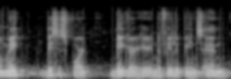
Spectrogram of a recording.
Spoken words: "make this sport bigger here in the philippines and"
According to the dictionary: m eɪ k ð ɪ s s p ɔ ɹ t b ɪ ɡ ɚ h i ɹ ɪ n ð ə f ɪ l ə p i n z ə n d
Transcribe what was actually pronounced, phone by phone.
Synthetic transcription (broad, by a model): m eɪ k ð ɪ s s p ɔ ɹ t b ɪ ɡ ɚ h i ɹ ɪ n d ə f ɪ l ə p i n s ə n d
